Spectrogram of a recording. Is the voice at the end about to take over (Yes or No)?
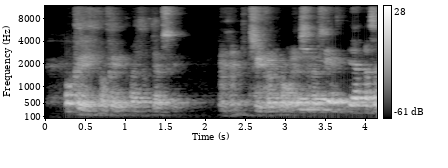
Yes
